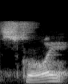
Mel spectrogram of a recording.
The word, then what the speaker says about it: Sgroi: Joseph Scroy.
